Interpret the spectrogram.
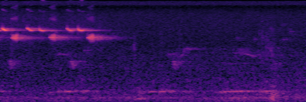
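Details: Great tit song opening with a few quick high-low whistled pairs in the first second and a half, then fading into quiet background.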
